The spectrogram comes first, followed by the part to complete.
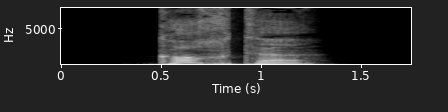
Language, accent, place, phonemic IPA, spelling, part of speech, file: German, Germany, Berlin, /ˈkɔχtə/, kochte, verb, De-kochte.ogg
- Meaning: inflection of kochen: 1. first/third-person singular preterite 2. first/third-person singular subjunctive II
